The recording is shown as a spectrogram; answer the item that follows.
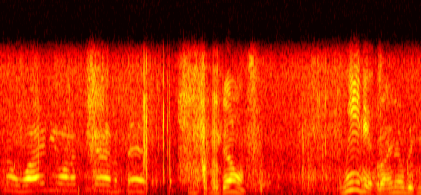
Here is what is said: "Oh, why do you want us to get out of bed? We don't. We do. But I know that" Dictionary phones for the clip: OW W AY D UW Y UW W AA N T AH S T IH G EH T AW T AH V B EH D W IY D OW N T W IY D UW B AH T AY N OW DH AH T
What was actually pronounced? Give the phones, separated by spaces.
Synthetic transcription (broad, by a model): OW W AY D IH Y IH W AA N AH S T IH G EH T AW T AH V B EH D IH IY D OW N T W IY D UW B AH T AY N OW DH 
